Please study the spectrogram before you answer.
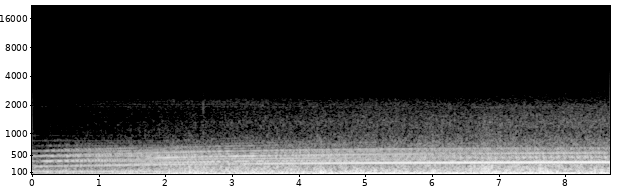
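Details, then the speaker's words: Vintage 1947 GE 12-inch Vortalex fan, model FM12V1, started on medium speed; motor hum rises smoothly as it spins up, then settles into even low drone with no ticking or scraping. Super nice runner; oscillator doesn't work. "Super nice runner."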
